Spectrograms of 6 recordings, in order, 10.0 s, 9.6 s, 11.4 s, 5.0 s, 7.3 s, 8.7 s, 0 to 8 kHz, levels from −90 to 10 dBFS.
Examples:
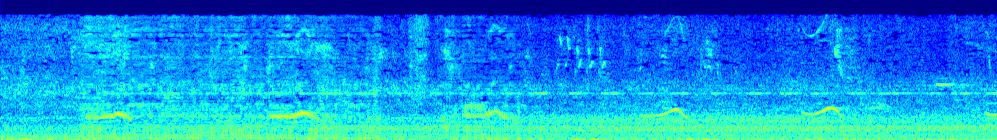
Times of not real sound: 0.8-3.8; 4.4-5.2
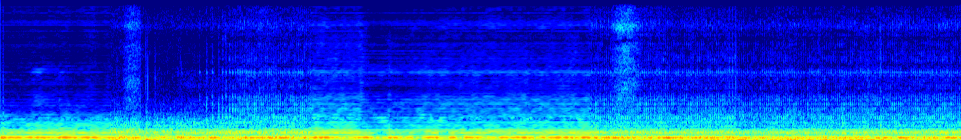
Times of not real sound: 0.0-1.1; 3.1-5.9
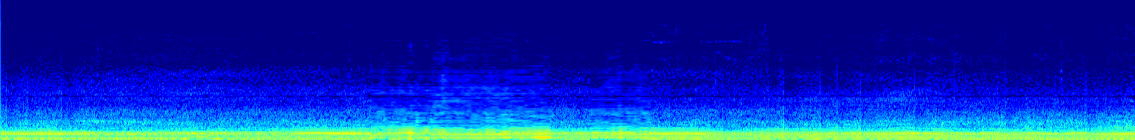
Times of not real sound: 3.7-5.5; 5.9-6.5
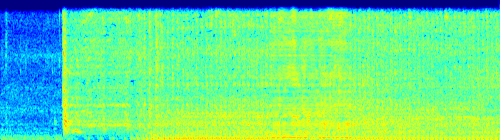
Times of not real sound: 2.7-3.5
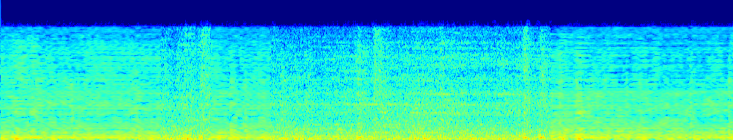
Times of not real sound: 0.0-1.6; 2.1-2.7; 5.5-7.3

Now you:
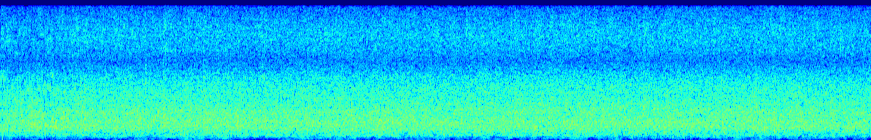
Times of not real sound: 0.0-0.8

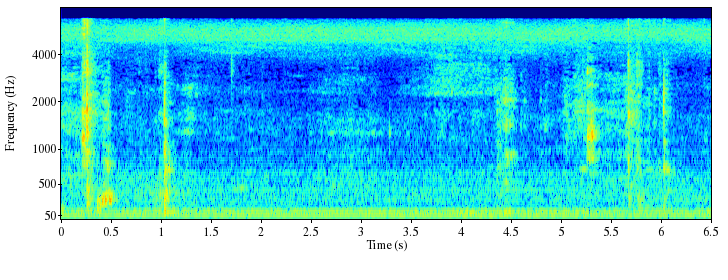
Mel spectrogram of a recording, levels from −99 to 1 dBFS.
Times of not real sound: none

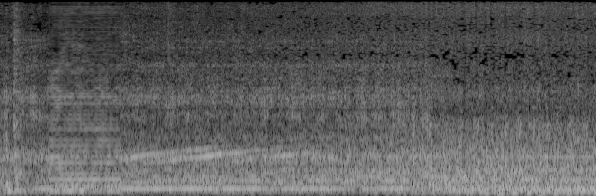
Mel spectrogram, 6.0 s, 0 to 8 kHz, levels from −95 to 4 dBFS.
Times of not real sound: 0.5-1.2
